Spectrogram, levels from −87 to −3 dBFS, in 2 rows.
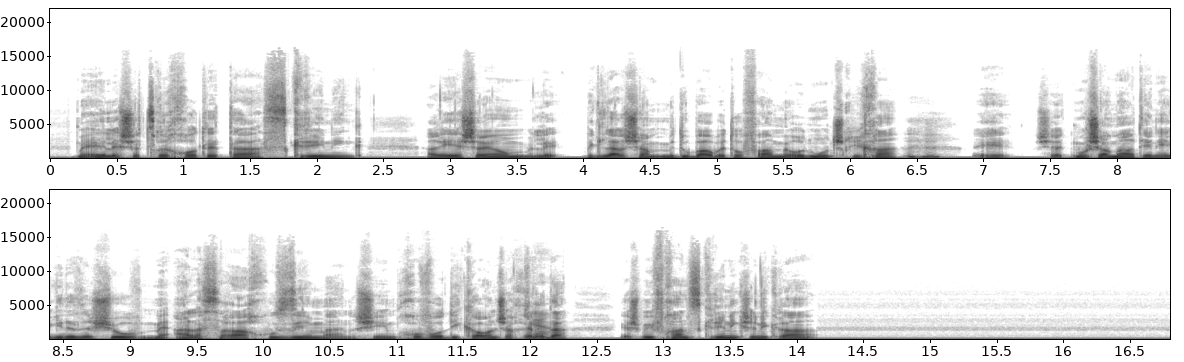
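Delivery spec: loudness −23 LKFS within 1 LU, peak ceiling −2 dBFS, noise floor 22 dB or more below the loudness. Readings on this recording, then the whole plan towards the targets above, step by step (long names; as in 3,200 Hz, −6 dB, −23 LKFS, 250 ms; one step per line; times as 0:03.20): mains hum 60 Hz; hum harmonics up to 180 Hz; level of the hum −42 dBFS; integrated loudness −27.5 LKFS; sample peak −9.0 dBFS; target loudness −23.0 LKFS
→ hum removal 60 Hz, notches 3
level +4.5 dB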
